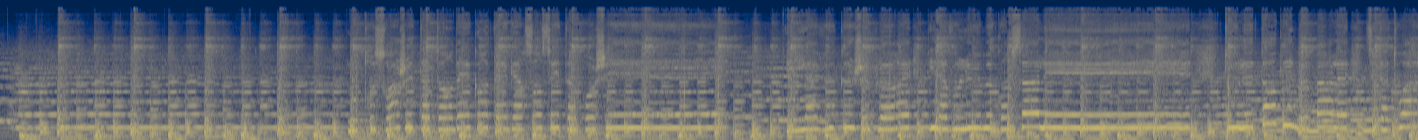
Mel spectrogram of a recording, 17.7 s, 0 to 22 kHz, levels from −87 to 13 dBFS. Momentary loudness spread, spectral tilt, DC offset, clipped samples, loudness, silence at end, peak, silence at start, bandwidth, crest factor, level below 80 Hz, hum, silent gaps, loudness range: 6 LU; -5.5 dB/octave; under 0.1%; under 0.1%; -16 LUFS; 0 s; 0 dBFS; 0 s; 17 kHz; 16 dB; -32 dBFS; none; none; 5 LU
